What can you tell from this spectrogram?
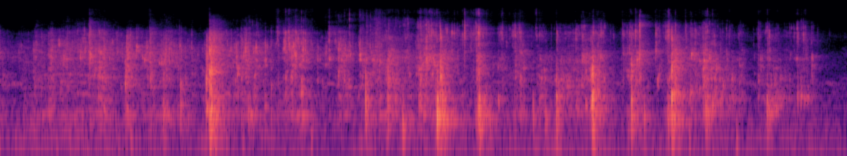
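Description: Lemon juice pouring from an upturned plastic bottle into a bucket of juice, splashing in irregular glugs as air bubbles up into the bottle. It trails off near the end as the bottle empties.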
